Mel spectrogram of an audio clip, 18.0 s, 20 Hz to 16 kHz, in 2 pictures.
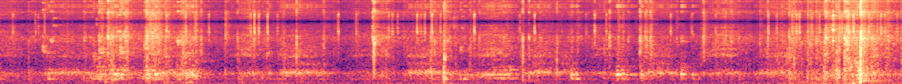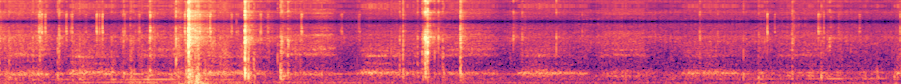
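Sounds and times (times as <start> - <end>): bike rattling over rocks: 6.9 - 12.0.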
